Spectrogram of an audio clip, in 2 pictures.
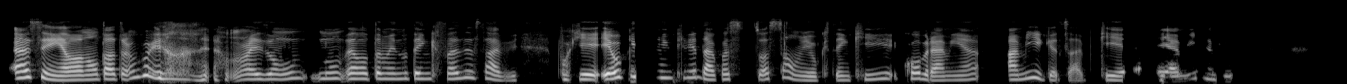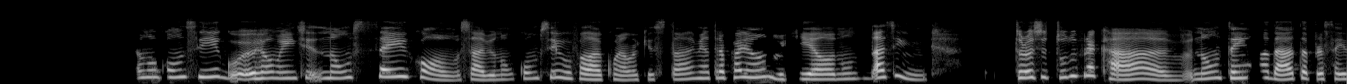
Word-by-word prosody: Assim, 300 Hz, -8 st, +7 dB
ela 205 Hz, +2 st, +7 dB
não 220 Hz, +2 st, +1 dB
tá 240 Hz, 0 st, +5 dB
tranquila, 295 Hz, -, +3 dB, 0.3 s
né, 215 Hz, -, -2 dB, 0.3 s
mas 235 Hz, +1 st, +2 dB
om 250 Hz, +5 st, -2 dB
num 275 Hz, -2 st, -5 dB
ela 260 Hz, 0 st, +3 dB
também 255 Hz, 0 st, 0 dB
não 260 Hz, +1 st, -6 dB
tem 260 Hz, 0 st, +2 dB
o -, -, -7 dB
que -, -, -7 dB
fazer, 275 Hz, +5 st, -2 dB
sabe. 205 Hz, -8 st, -3 dB, 0.4 s
Porque 455 Hz, -1 st, +4 dB
eu 460 Hz, -7 st, +10 dB
que 360 Hz, -, 0 dB, 0.2 s
tenho 305 Hz, -1 st, -5 dB
que 300 Hz, -, -15 dB
lidar 270 Hz, -9 st, +1 dB
com 235 Hz, -, -6 dB
a -, -, 0 dB
situação, 240 Hz, +2 st, -7 dB
eu 185 Hz, -2 st, -3 dB
que -, -, -18 dB
tenho 195 Hz, 0 st, -6 dB
que 245 Hz, +6 st, -7 dB
cobrar 250 Hz, -10 st, +2 dB
a -, -, -3 dB
minha 210 Hz, +4 st, -7 dB, 0.3 s
amiga, 225 Hz, 0 st, 0 dB
sabe, -, -, -10 dB
porque 200 Hz, -2 st, -3 dB, 0.3 s
é 195 Hz, -1 st, -1 dB
a -, -, -7 dB
minha 215 Hz, +7 st, -15 dB
amiga. 265 Hz, -, -13 dB, 2.5 s
Eu 315 Hz, -, -5 dB
não 335 Hz, 0 st, -3 dB
consigo, 340 Hz, -2 st, -1 dB
eu 245 Hz, +2 st, +6 dB
realmente 290 Hz, +2 st, -2 dB
não 290 Hz, +2 st, -4 dB
sei 360 Hz, +2 st, +1 dB
como, 235 Hz, -, -2 dB
sabe, 215 Hz, -2 st, -1 dB
eu -, -, -2 dB
não 230 Hz, +1 st, -10 dB
consigo 290 Hz, +3 st, -5 dB
falar 235 Hz, -4 st, +2 dB
com 235 Hz, -, -8 dB
ela 210 Hz, +1 st, -4 dB
que 230 Hz, -, -12 dB
isso 230 Hz, -, -14 dB
tá 240 Hz, +2 st, -4 dB
me 285 Hz, 0 st, -4 dB
atrapalhando, 320 Hz, +2 st, -1 dB
e -, -, -6 dB
que 245 Hz, +2 st, -2 dB
ela 235 Hz, 0 st, +3 dB
não 255 Hz, +2 st, -7 dB
Assim, 320 Hz, -, +1 dB, 0.9 s
trouxe 315 Hz, +2 st, +1 dB
tudo 330 Hz, +5 st, -2 dB
pra 405 Hz, -1 st, +2 dB
cá, 240 Hz, -, +2 dB, 0.3 s
não 265 Hz, +5 st, -2 dB
tem 295 Hz, 0 st, +1 dB
uma 310 Hz, -, 0 dB
data 245 Hz, +2 st, +3 dB
pra 250 Hz, -1 st, -1 dB
sair 245 Hz, -1 st, -1 dB
260 Hz, 165 wpm, -23 LUFS, 230-310 Hz, 2.5 s, eu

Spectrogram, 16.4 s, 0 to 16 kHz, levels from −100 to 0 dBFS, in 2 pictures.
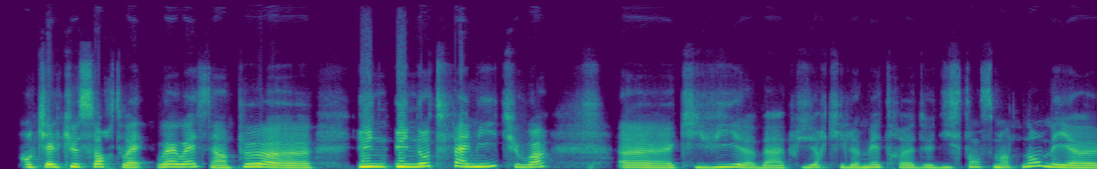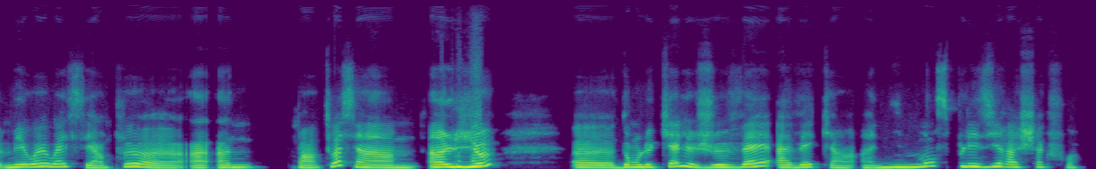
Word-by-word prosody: En 235 Hz, -, -2 dB
quelque 245 Hz, +3 st, +2 dB
sorte, 260 Hz, 0 st, -2 dB
ouais. 215 Hz, -1 st, 0 dB
Ouais, 245 Hz, +2 st, +2 dB
ouais, 255 Hz, +2 st, 0 dB
c'est 260 Hz, -6 st, -7 dB
un 195 Hz, 0 st, -1 dB
peu, 265 Hz, +6 st, +2 dB
heu, 195 Hz, -3 st, +1 dB, 0.3 s
une 265 Hz, 0 st, +6 dB
une 265 Hz, 0 st, +6 dB
autre 295 Hz, +2 st, 0 dB
famille, 280 Hz, -1 st, +2 dB
tu 300 Hz, -7 st, -7 dB
vois, 240 Hz, +5 st, -1 dB, 0.6 s
heu, 195 Hz, -2 st, -1 dB
qui 195 Hz, +1 st, -7 dB
vit, 230 Hz, +5 st, 0 dB
heu, 195 Hz, -3 st, -3 dB
bah, 180 Hz, 0 st, -5 dB
à -, -, -5 dB
plusieurs 205 Hz, +2 st, -8 dB
kilomètres 200 Hz, -1 st, -5 dB
de 195 Hz, +2 st, -6 dB
distance, 200 Hz, +5 st, -9 dB
maintenant. 225 Hz, +9 st, -3 dB
Mais, 235 Hz, -7 st, +1 dB
heu, 190 Hz, -1 st, -1 dB
mais, 220 Hz, +3 st, +2 dB
ouais, 260 Hz, +4 st, +1 dB
ouais, 270 Hz, -1 st, 0 dB
c'est 275 Hz, -8 st, -6 dB
un 185 Hz, -1 st, -2 dB
peu, 195 Hz, +8 st, -5 dB
heu, 280 Hz, -1 st, +3 dB, 0.3 s
un 195 Hz, -1 st, -1 dB
un 200 Hz, +2 st, 0 dB
n 205 Hz, 0 st, -2 dB, 0.3 s
enfin, 195 Hz, -1 st, 0 dB
tu -, -, -8 dB
vois, 340 Hz, -, +3 dB
c'est 250 Hz, -, -3 dB
un 195 Hz, -2 st, 0 dB
un 230 Hz, +2 st, +5 dB
lieu, 250 Hz, +7 st, +8 dB, 0.6 s
heu, 205 Hz, -1 st, 0 dB
dans 220 Hz, +4 st, +1 dB
lequel 235 Hz, +7 st, +1 dB
je 210 Hz, +1 st, 0 dB
vais 245 Hz, +9 st, +2 dB
avec 215 Hz, +2 st, -2 dB
un 190 Hz, -3 st, -4 dB
un 185 Hz, -1 st, -4 dB
immense 235 Hz, +11 st, +2 dB
plaisir 275 Hz, -1 st, +2 dB
à 235 Hz, -1 st, -1 dB
chaque 230 Hz, 0 st, -7 dB
fois. 195 Hz, -2 st, -12 dB
220 Hz, 215 wpm, -18 LUFS, 200-260 Hz, 0.6 s, lieu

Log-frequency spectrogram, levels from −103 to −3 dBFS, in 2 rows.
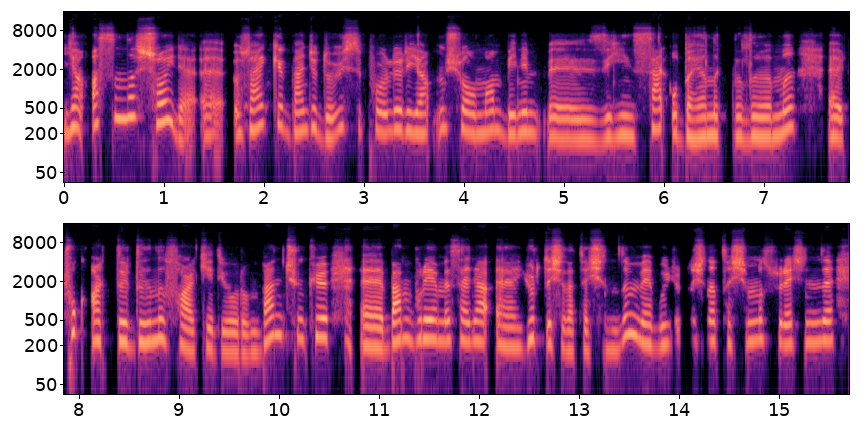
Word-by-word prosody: Ya 245 Hz, +3 st, 0 dB
aslında 350 Hz, +6 st, +1 dB
şöyle, 310 Hz, -3 st, +4 dB
eee, -, -, -3 dB
özellikle 255 Hz, -1 st, -1 dB
bence 225 Hz, 0 st, -2 dB
dövüş 195 Hz, +8 st, -2 dB
sporları 225 Hz, -1 st, -2 dB
yapmış 220 Hz, +4 st, -2 dB
olmam 215 Hz, +1 st, -3 dB
benim, 205 Hz, +1 st, -1 dB
eee, 170 Hz, -1 st, -1 dB
zihinsel 185 Hz, +7 st, -4 dB
o 200 Hz, -2 st, -4 dB
dayanıklılığımı, 185 Hz, +3 st, -2 dB, 0.3 s
eee, 175 Hz, -2 st, +1 dB
çok 330 Hz, 0 st, -2 dB
arttırdığını 235 Hz, +1 st, 0 dB
fark 190 Hz, -4 st, 0 dB
ediyorum 165 Hz, -2 st, -4 dB
ben. 265 Hz, +6 st, +3 dB
Çünkü, 265 Hz, +1 st, +4 dB, 0.3 s
eee, 195 Hz, -2 st, +5 dB
ben 240 Hz, +1 st, +4 dB
buraya 255 Hz, 0 st, +4 dB
mesela, 240 Hz, 0 st, +1 dB
eee, 195 Hz, -2 st, -1 dB
yurt 255 Hz, 0 st, -3 dB
dışına 180 Hz, -6 st, +4 dB
taşındım 175 Hz, -, +1 dB
ve 215 Hz, -4 st, 0 dB
bu 205 Hz, -, -4 dB
yurt 215 Hz, -, -11 dB
dışına 235 Hz, -1 st, +3 dB
taşınma 230 Hz, +3 st, +2 dB
sürecinde, 230 Hz, +1 st, 0 dB
220 Hz, 140 wpm, -26 LUFS, 185-245 Hz, 0.3 s, eee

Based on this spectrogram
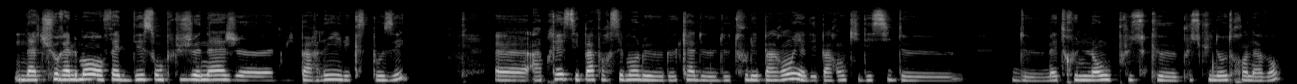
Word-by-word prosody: naturellement, 215 Hz, +2 st, +5 dB
en -, -, +5 dB
fait, 215 Hz, -2 st, +2 dB
dès 220 Hz, +3 st, +2 dB
son 220 Hz, 0 st, +3 dB
plus 220 Hz, 0 st, -7 dB
jeune 215 Hz, 0 st, +4 dB
âge, 215 Hz, -1 st, +3 dB
heu, 185 Hz, -1 st, -1 dB
lui 185 Hz, 0 st, -25 dB
parler, 200 Hz, +3 st, -1 dB
et -, -, +1 dB
l'exposer. 200 Hz, +4 st, -4 dB, 0.9 s
Heu, 190 Hz, -2 st, +1 dB
après, 195 Hz, +5 st, -1 dB
c'est 235 Hz, -2 st, 0 dB
pas 210 Hz, 0 st, +4 dB
forcément 215 Hz, 0 st, -1 dB
le 200 Hz, -2 st, +1 dB
le 185 Hz, -, -8 dB
cas 210 Hz, 0 st, -1 dB
de 190 Hz, -2 st, -5 dB
de 185 Hz, +1 st, -10 dB
tous 210 Hz, -, -7 dB
les 205 Hz, -1 st, +1 dB
parents. 200 Hz, +4 st, +1 dB
Il 255 Hz, -, +5 dB
y 230 Hz, -, +5 dB
a -, -, +1 dB
des 185 Hz, -1 st, -8 dB
parents 190 Hz, +2 st, -5 dB
qui 205 Hz, -, -10 dB
décident, 195 Hz, +1 st, -3 dB
heu, 175 Hz, +4 st, -12 dB, 0.5 s
de 175 Hz, -3 st, -12 dB
mettre 185 Hz, +4 st, -5 dB
une 200 Hz, -1 st, +2 dB
langue 200 Hz, +2 st, +3 dB
plus 205 Hz, +1 st, -4 dB
que 195 Hz, -3 st, -3 dB
plus 200 Hz, +4 st, -6 dB
qu'une 210 Hz, -4 st, -2 dB
autre 200 Hz, 0 st, -2 dB
en 195 Hz, -1 st, -1 dB
avant. 185 Hz, +8 st, -5 dB
200 Hz, 210 wpm, -23 LUFS, 190-215 Hz, 0.9 s, naturellement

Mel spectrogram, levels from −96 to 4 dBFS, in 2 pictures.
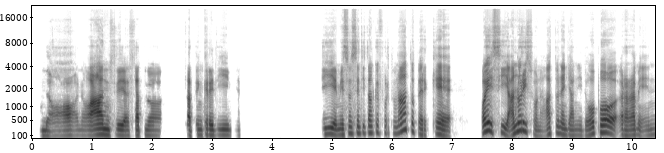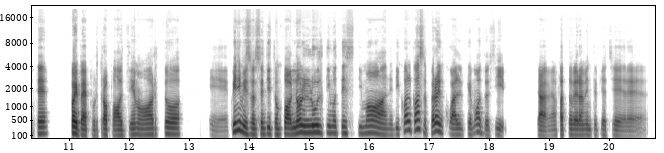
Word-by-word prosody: No, 110 Hz, +2 st, -4 dB
no, 115 Hz, 0 st, -13 dB
anzi 125 Hz, 0 st, +5 dB
è 115 Hz, -1 st, 0 dB
stato 115 Hz, 0 st, -4 dB, 0.4 s
stato -, -, -2 dB
incredi 120 Hz, 0 st, -3 dB, 1.5 s
Sì, 140 Hz, 0 st, 0 dB
e 130 Hz, -, +1 dB
mi 125 Hz, +1 st, -2 dB
son 140 Hz, +5 st, -7 dB
sentito 160 Hz, +2 st, -5 dB
anche 165 Hz, +1 st, -5 dB
fortunato 180 Hz, +9 st, -3 dB
perché 125 Hz, -, -2 dB, 0.4 s
poi 200 Hz, +6 st, +5 dB
sì, 170 Hz, -3 st, -4 dB
hanno 205 Hz, -, +2 dB
risuonato 140 Hz, -, -4 dB
negli 130 Hz, -5 st, -4 dB
anni 115 Hz, 0 st, -8 dB
dopo, 150 Hz, +9 st, +2 dB
raramente, 125 Hz, +5 st, -2 dB, 0.3 s
poi 160 Hz, -2 st, +10 dB
beh 125 Hz, -3 st, +4 dB
purtroppo 120 Hz, +1 st, -1 dB
oggi 120 Hz, +2 st, -1 dB
è 135 Hz, -, 0 dB
morto 135 Hz, +1 st, 0 dB, 0.4 s
e 105 Hz, -3 st, -18 dB
quindi 210 Hz, +4 st, +5 dB
mi 165 Hz, -6 st, +4 dB
son 135 Hz, -2 st, -2 dB
sentito 140 Hz, +1 st, -3 dB
un 135 Hz, -, -2 dB
po' 140 Hz, 0 st, +6 dB
non 170 Hz, +4 st, +5 dB
l'ultimo 170 Hz, -2 st, +3 dB
testimone 155 Hz, -4 st, -1 dB
di 135 Hz, +2 st, -9 dB
qualcosa, 235 Hz, -, +1 dB
però -, -, +3 dB
in 195 Hz, -, +2 dB
qualche 130 Hz, -1 st, -3 dB
modo 165 Hz, -8 st, -5 dB
sì, 125 Hz, 0 st, -9 dB, 0.5 s
cioè 110 Hz, -, 0 dB
mi 115 Hz, -, -17 dB
ha 120 Hz, -, -13 dB
fatto 130 Hz, -, -3 dB
veramente 125 Hz, 0 st, -2 dB
piacere. 110 Hz, -3 st, -10 dB
130 Hz, 150 wpm, -24 LUFS, 120-155 Hz, 1.5 s, poi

